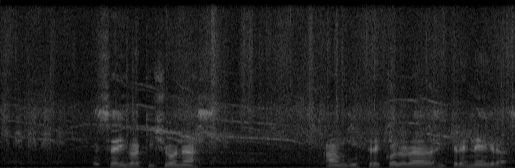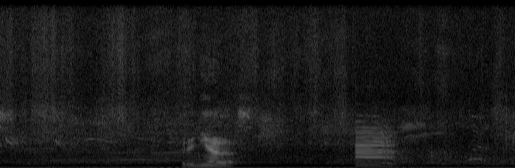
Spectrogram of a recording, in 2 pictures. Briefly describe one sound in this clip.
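Cattle moo loudly nearby, in repeated calls.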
